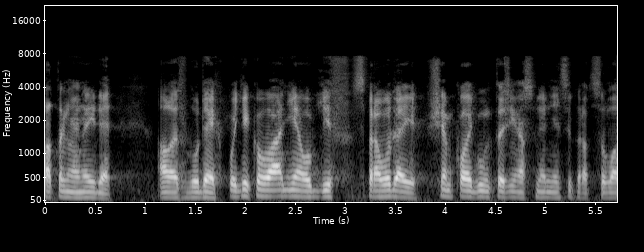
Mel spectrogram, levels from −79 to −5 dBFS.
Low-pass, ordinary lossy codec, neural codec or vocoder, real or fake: none; none; codec, 16 kHz, 2 kbps, FreqCodec, larger model; fake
